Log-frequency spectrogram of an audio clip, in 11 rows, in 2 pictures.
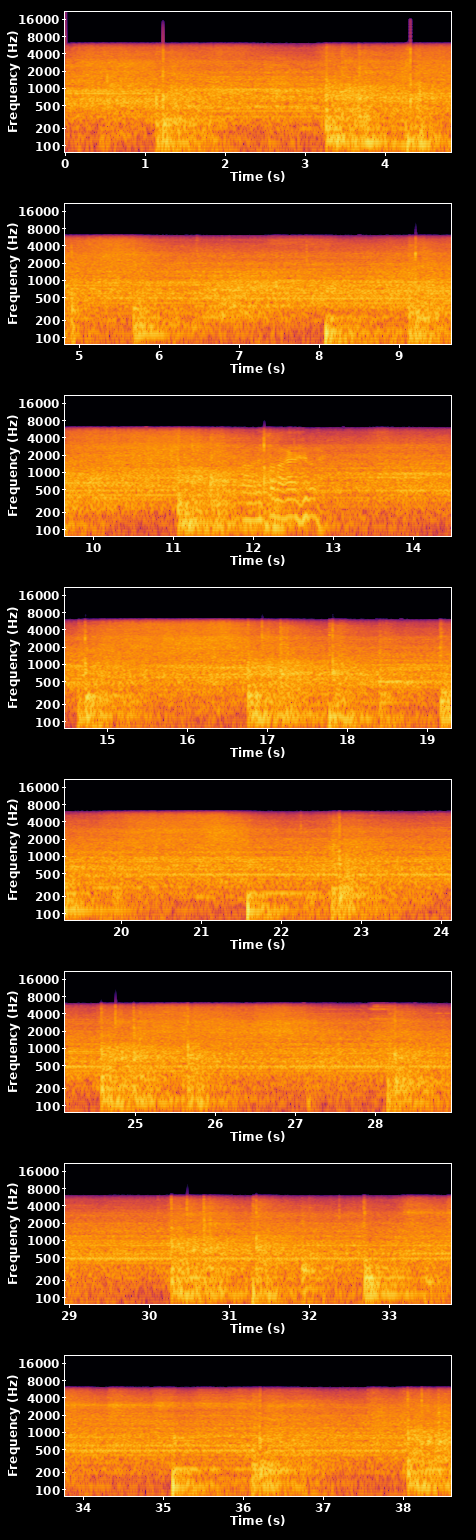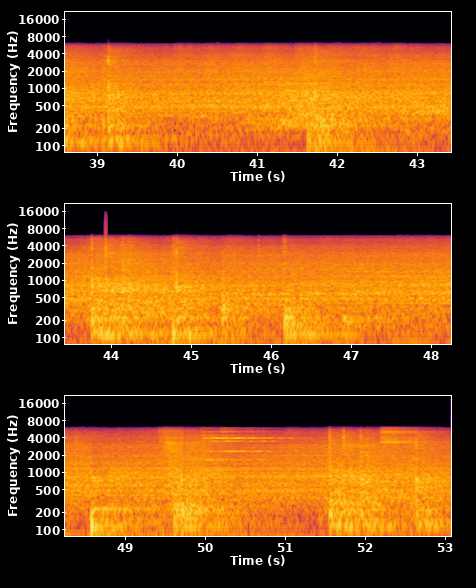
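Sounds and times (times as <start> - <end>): screen printer machine running: 0.0 - 53.0
mechanical knocks and clunks: 1.1 - 1.8, 3.2 - 6.6, 7.8 - 9.6, 16.7 - 20.0, 21.4 - 23.4, 24.5 - 26.2, 28.0 - 29.0, 30.1 - 37.0, 38.0 - 39.6, 41.5 - 42.5, 43.6 - 47.3, 48.3 - 50.6, 51.5 - 53.0
screen printer whooshing hiss: 3.8 - 8.0, 9.4 - 11.8, 14.9 - 17.2, 19.5 - 21.9, 33.1 - 38.9
sharp mechanical knocks: 9.1 - 9.6, 10.9 - 12.4, 30.2 - 36.8, 38.0 - 39.5, 43.7 - 47.1, 51.5 - 53.0.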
